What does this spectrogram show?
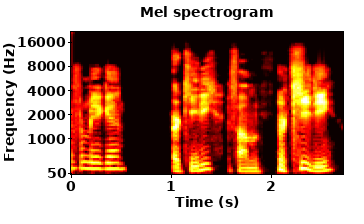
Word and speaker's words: Urquidy: Jose Urquidy, pronounce his name for me again? Urquidy, Urquidy, right.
